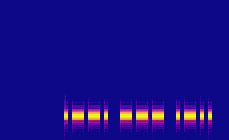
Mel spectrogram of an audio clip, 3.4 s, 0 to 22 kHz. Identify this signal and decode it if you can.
Morse code, heard as a keyed tone, about 20 wpm, 700 Hz. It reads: POL
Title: Build A Word - 3 Letters At A Time - 8-Letter Words - 20wpm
